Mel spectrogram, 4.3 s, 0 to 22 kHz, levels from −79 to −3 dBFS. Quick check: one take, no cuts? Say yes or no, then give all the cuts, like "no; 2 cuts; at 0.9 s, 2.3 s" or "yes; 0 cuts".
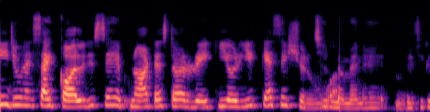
no; 1 cut; at 3.4 s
